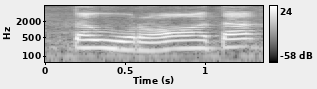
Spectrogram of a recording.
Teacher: را کو پر پڑھنا ہے کیونکہ را کے اوپر کھڑی زبر ہے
